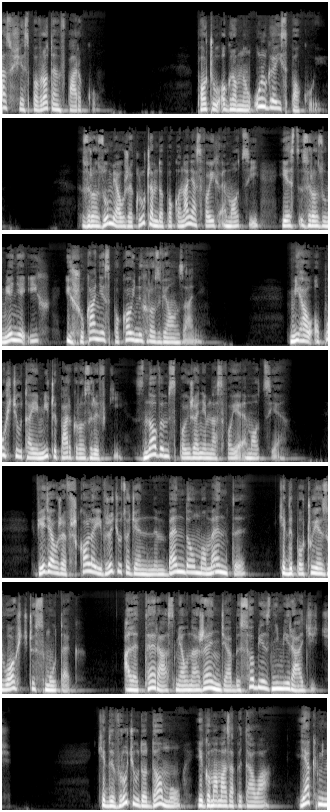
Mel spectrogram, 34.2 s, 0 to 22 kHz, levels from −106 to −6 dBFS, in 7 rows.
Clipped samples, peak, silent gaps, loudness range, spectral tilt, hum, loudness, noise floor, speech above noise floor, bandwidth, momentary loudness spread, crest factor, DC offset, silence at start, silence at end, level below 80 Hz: under 0.1%; -2 dBFS; none; 4 LU; -7 dB/octave; none; -16 LUFS; -90 dBFS; 74 dB; 14 kHz; 12 LU; 14 dB; under 0.1%; 0 s; 0 s; -58 dBFS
